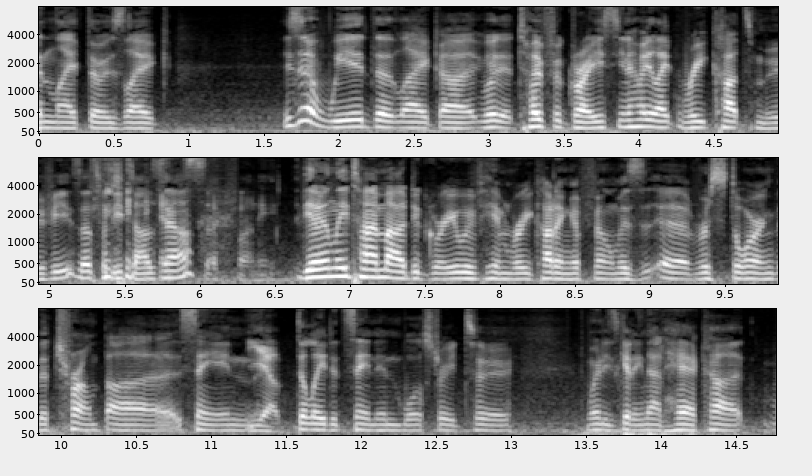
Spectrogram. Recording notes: Two boys in a car driving to the premiere of a TV show at a movie theatre.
